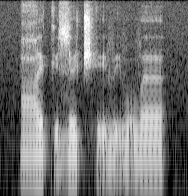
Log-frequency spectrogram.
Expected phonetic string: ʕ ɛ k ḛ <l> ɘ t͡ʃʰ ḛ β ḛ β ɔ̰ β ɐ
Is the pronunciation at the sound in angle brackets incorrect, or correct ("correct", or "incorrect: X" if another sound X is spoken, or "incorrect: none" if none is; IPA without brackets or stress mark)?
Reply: incorrect: ɮ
